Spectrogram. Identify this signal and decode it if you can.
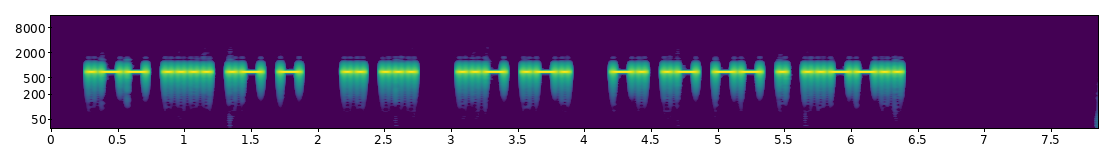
Morse code, heard as a keyed tone, about 25 wpm, 700 Hz. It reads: WHAT IS UR NAME?
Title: Sentences from Top 200 Words and Abbreviations 25wpm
